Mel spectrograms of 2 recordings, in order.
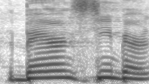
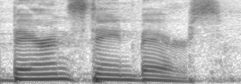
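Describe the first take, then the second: First: The name's last syllable sounds like 'stein'. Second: The name's last syllable sounds like 'stain'. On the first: This is how the speaker remembers the name. "pronounce it as Berenstein because it's like Frankenstein" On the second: This is how the books are actually named. "that's not what I remember"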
